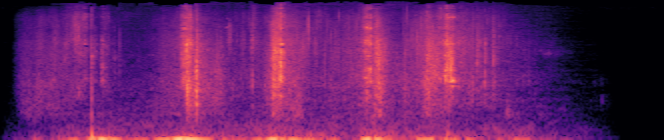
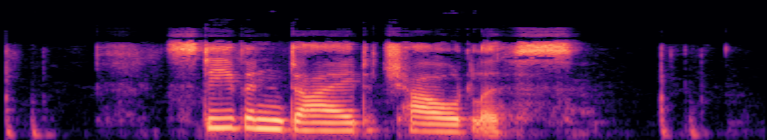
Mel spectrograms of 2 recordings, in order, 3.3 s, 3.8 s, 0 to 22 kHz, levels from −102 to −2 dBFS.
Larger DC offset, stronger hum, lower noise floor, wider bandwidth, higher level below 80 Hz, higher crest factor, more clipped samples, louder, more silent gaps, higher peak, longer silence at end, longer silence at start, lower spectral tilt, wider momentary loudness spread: neither; neither; first, -69 dBFS vs -48 dBFS; first, over 20 kHz vs 11 kHz; first, -38 dBFS vs -64 dBFS; first, 24 dB vs 16 dB; neither; second, -26 LUFS vs -17 LUFS; neither; about the same, -4 dBFS vs -4 dBFS; second, 0.65 s vs 1 s; second, 0.15 s vs 0.85 s; second, 0.5 dB/octave vs -2.5 dB/octave; first, 17 LU vs 5 LU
